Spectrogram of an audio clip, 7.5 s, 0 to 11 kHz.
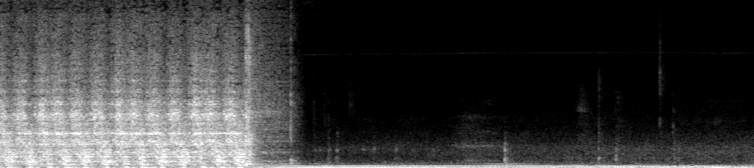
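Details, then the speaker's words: Chrysler LeBaron in garage on borrowed battery, distributor installed 180 degrees off: starter spins the engine steadily for a couple of seconds with no firing at all; ignition timing badly wrong, distributor 180 degrees out. "i put it as close as i can just so i have a good reference and i had the distributor 180 off though so that was my big issue"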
